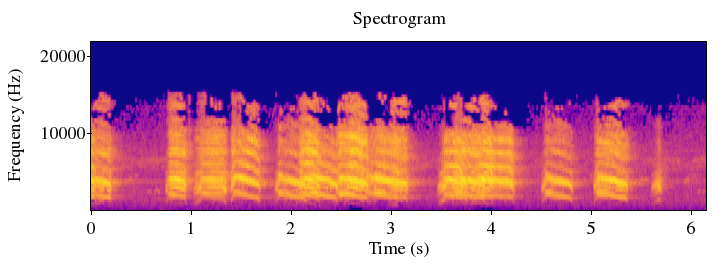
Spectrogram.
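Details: Harsh screeching squawks of a sulphur-breasted parakeet, a Brazilian resident of Pará and Amapá, coming in long overlapping bursts, some notes drawn out and others short and clipped.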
